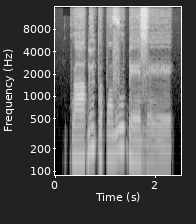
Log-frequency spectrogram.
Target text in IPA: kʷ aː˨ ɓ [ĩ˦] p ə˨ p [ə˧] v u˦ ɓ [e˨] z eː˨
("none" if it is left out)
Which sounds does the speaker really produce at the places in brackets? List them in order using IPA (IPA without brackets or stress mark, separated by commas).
ĩ˦, ɔ˧, eː˨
